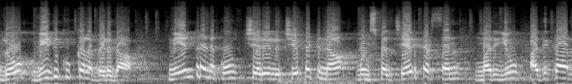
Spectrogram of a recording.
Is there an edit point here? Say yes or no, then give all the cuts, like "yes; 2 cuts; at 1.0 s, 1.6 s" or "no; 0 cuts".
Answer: no; 0 cuts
